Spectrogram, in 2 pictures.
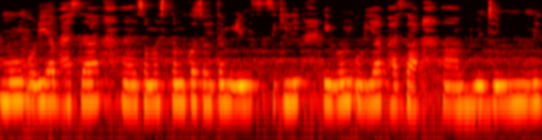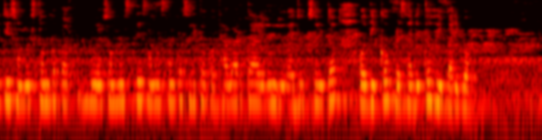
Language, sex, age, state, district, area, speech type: Odia, female, 18-30, Odisha, Subarnapur, rural, spontaneous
